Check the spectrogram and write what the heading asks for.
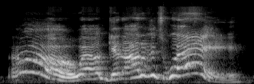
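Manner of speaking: very high theatrical exclamation; exaggerated high-pitched reply; sleeper's companion. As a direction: shout advice in a hammed-up voice. Companion answers the dreaming sleeper.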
